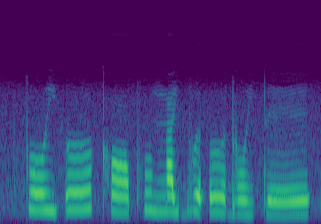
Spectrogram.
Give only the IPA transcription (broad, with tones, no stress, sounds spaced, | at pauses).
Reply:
t̪ oː˧ j ʔ ɤː˧˥ kʰ ɔː˧ pʰ u˥˨ ŋ a˥˨ j b u˥˨ ə̯ ʔ ɤː˥˨ d oː˧˩ j t̪ eː˩˧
